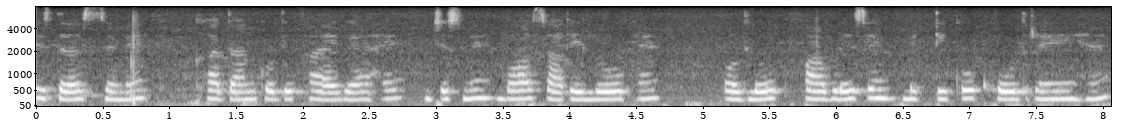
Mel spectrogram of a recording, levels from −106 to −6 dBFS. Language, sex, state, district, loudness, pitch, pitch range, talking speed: Hindi, female, Chhattisgarh, Balrampur, -14 LUFS, 240 Hz, 230-245 Hz, 165 wpm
